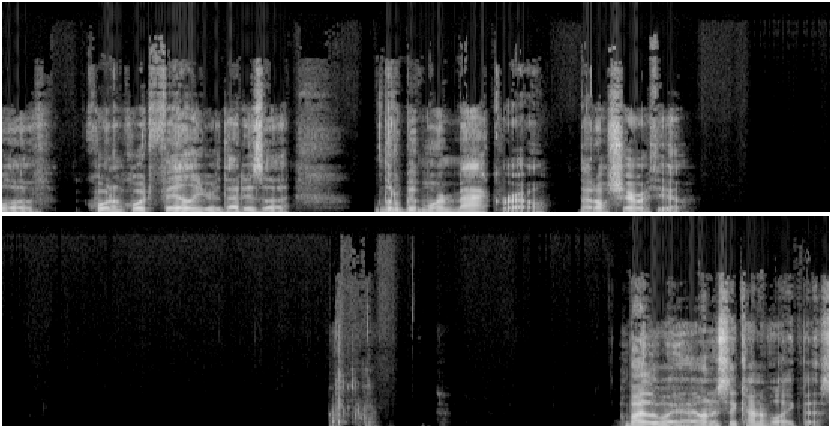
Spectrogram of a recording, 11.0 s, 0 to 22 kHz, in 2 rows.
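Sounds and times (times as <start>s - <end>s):
speech: 0.0s - 4.6s, 9.6s - 11.0s
slurping sip of coffee: 7.7s - 8.1s
swallowing and mouth sounds: 7.7s - 8.2s.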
